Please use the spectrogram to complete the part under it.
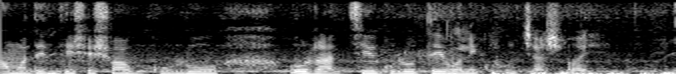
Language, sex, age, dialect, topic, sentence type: Bengali, female, 25-30, Northern/Varendri, agriculture, statement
